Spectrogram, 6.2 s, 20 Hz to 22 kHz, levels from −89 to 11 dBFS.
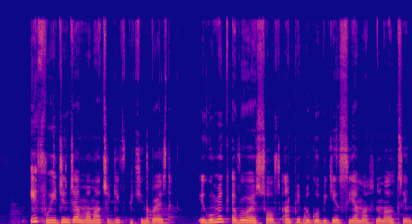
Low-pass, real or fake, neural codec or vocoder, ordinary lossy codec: none; real; none; none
